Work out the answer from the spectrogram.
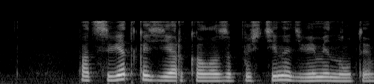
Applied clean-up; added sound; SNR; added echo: none; none; none; none.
